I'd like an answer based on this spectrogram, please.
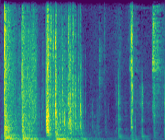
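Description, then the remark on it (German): A series of heavy thunks and knocks as a hideout door is shoved and thuds shut, followed by lighter rattling and clicking sounds as it is locked with a bicycle lock. “Ich schließe die Tür zu, damit wir für immer zusammen in unserem Versteck bleiben.”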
